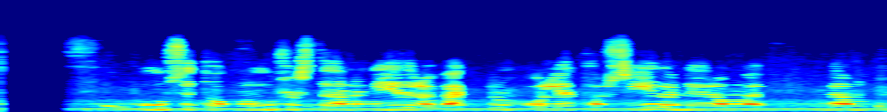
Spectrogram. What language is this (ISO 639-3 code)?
isl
